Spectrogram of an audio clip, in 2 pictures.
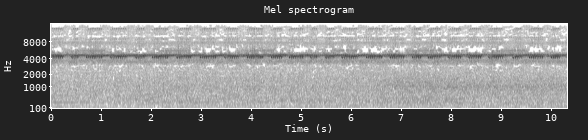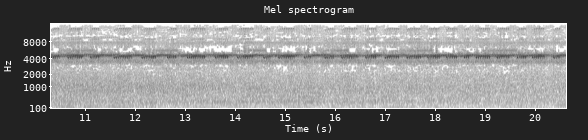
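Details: Soothing insect soundscape for study or sleep: a dense high ringing chorus of cricket-like chirps, pulsing steadily throughout, with several fainter callers layered at higher pitches and low background hiss.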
